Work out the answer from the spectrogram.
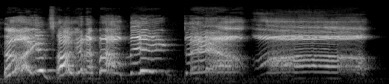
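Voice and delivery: high, loud squealing cry of being caught out; a hammed-up shocked wail, far above her own voice; mock guilty shriek. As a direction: shriek it like someone whose guilt was just exposed. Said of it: "your conscience is making you feel like".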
